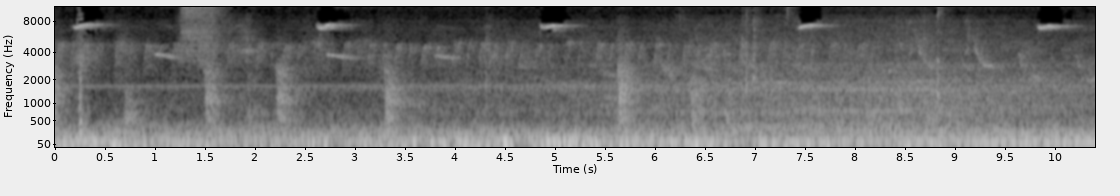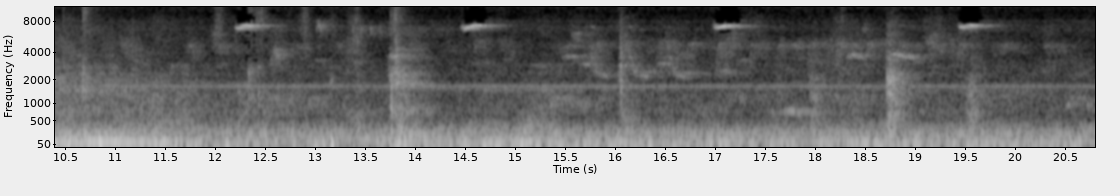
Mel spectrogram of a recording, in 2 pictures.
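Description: Birds chirping, one short high chirp repeating about once a second, over a low steady rumble with a few scattered clicks.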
